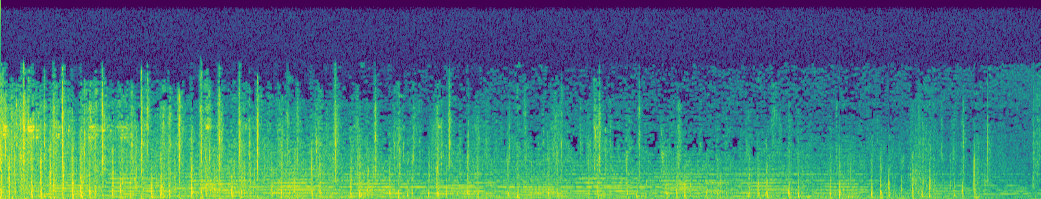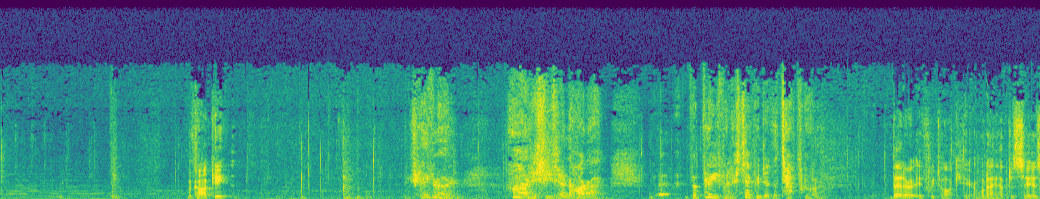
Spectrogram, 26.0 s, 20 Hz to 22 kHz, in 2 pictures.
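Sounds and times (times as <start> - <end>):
horse hooves clip-clopping: 0.0 - 20.0, 23.6 - 26.0
orchestral film score: 0.0 - 26.0.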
